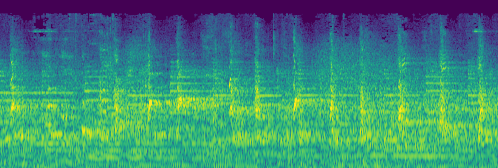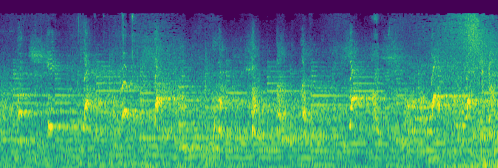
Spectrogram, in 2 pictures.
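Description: Background music with held tones, over dogs barking: many short, sharp barks at an irregular pace.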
